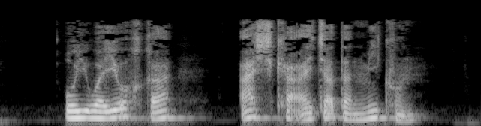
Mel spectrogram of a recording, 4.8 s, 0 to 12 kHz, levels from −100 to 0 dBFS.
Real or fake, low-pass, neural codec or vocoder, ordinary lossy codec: real; 7.2 kHz; none; MP3, 32 kbps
